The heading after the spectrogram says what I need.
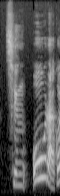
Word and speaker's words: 증오: 여기에서 주의할 점은 아카락자가 미워할 오라는 발음을 한다는 게 좀 중요해요. 발음 두 개라는 거. 그래서 증악이라고 읽지 마시고 증오라고 읽으셔야 돼요.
